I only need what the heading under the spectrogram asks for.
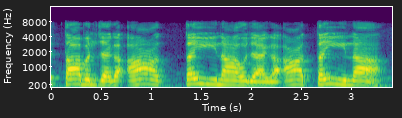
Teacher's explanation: اِنَّا أَعْطَيْنَاكَ الْكَوْثَرَ، طینا، طا کو پر کریں گے، ابھی میں نے بتلایا حروف مستعلیہ میں سے 7 حروف خصا ضغط قذ یہ ہمیشہ ہر حال میں پر پڑے جاتے ہیں. اگر ہم نے طا کو پر نہیں پڑھا ہے تو تا بن جائے گا، تا سے تا بن جائے گا، آتینا ہو جائے گا، آتینا، تو تا جیسے بنا تو یہ لحن جلی غلطی ہو گئی.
